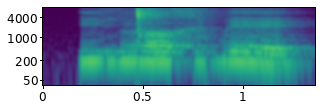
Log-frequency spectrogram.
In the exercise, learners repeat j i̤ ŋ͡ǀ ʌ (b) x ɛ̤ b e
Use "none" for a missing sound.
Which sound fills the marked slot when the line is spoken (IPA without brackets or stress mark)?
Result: none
